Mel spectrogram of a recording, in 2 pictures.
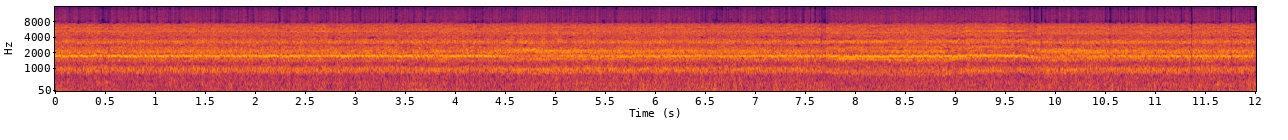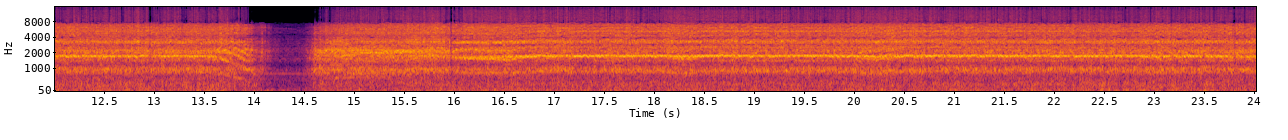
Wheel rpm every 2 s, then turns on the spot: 230, 230, 230, 230, 220, 230, 210, 120, 220, 230, 230, 230.
none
